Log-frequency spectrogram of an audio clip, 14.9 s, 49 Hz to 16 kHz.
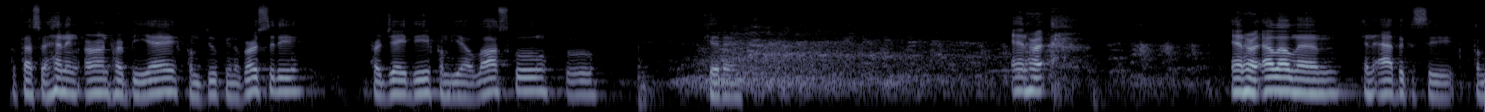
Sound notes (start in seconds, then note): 6.7 audience laughs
